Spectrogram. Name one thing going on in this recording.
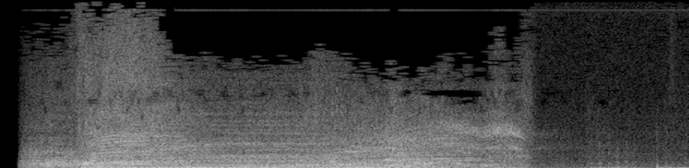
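A large creature roars loudly and deeply.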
